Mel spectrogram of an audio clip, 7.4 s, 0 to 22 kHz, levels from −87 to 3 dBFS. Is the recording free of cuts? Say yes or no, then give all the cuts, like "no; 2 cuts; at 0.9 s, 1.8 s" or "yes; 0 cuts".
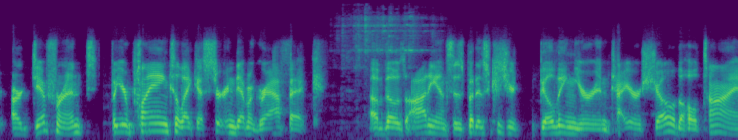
no; 3 cuts; at 1.0 s, 4.9 s, 5.3 s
